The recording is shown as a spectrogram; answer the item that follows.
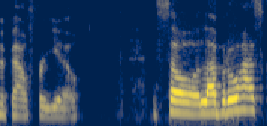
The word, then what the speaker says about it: Brujas: for you so la bruha club which you did say correctly behind the scenes but it's it's just like an h and actually I think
